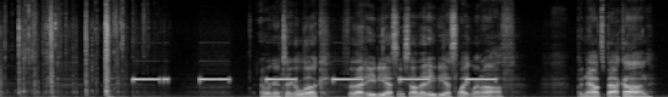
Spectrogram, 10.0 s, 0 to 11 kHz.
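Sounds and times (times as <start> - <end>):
car keys jangling: 0.0 - 2.0
dashboard warning chime beeps: 2.0 - 7.6.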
